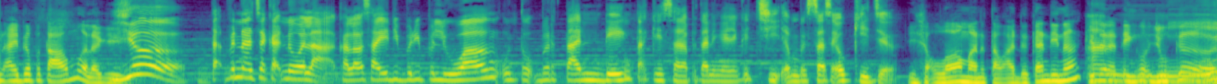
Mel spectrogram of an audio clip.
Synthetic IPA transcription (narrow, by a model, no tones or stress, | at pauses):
najdəpərt̪amə̃laɡijət̪aʔpənaht͡ʃakat̪̚nola̰hkalawsajadibəɾipəluaŋunt̪ʊk̚bərt̪andɪŋt̪a̰ʔkesalapərt̪andiŋanjaŋkət͡ʃiʔ̪ja̰ŋbəsarsajoked͡ʒə̰inʃaʔɔlːɔhmanət̪auadəkandinəkit̪ənaʔt̪eŋɔʔd͡ʒuɡa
